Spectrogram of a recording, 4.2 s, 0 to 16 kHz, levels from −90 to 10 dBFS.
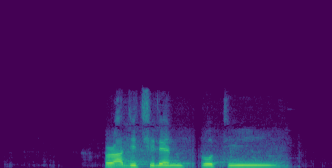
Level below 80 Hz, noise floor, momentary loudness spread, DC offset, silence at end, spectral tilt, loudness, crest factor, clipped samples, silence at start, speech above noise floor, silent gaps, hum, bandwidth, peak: -60 dBFS; -77 dBFS; 7 LU; under 0.1%; 0.65 s; -8.5 dB/octave; -18 LUFS; 18 dB; under 0.1%; 1.3 s; 59 dB; none; none; 7.4 kHz; -2 dBFS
